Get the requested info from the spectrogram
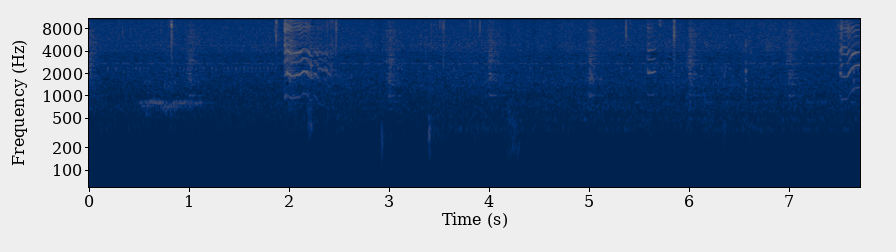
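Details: Black golden female kitten, three weeks old, of Exotic or Persian breed: a few faint, thin, high mews with quick upward-bending pitch, scattered over steady background hiss and a low hum.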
